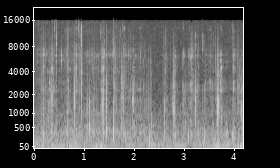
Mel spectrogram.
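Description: Close-miked chewing: wet mouth clicks and bites at an irregular pace as soft food is eaten.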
